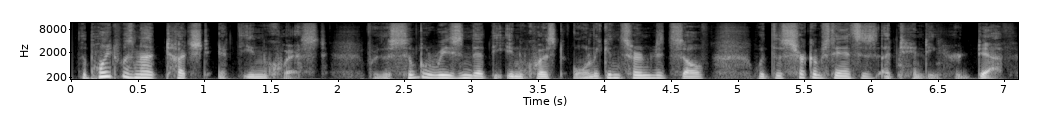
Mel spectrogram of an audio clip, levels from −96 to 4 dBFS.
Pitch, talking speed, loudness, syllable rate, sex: 125 Hz, 205 wpm, -20 LUFS, 6.2 syllables/s, male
